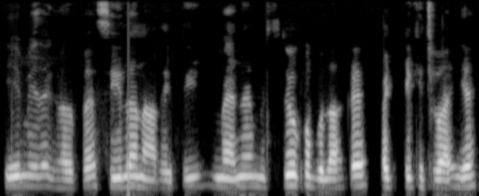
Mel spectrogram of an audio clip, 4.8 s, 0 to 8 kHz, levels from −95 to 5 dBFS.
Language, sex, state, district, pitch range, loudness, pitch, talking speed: Hindi, male, Uttar Pradesh, Jyotiba Phule Nagar, 135-155 Hz, -18 LUFS, 145 Hz, 190 wpm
